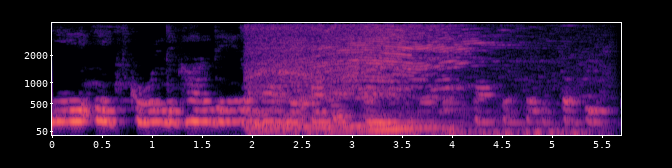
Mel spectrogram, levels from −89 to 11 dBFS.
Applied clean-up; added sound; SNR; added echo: classical method WPE with log-MMSE.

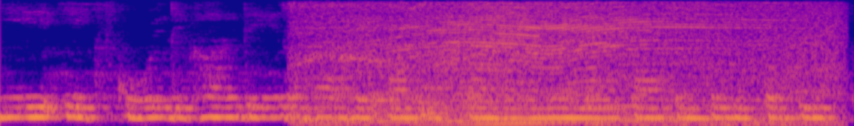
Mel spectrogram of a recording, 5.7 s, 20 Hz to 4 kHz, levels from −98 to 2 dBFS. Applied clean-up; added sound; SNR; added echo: none; Motorcycle / Accelerating, revving, vroom; 5 dB; reverberation time 0.5 s.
